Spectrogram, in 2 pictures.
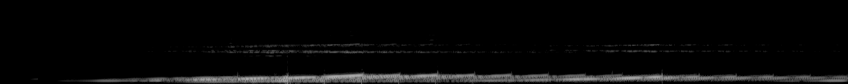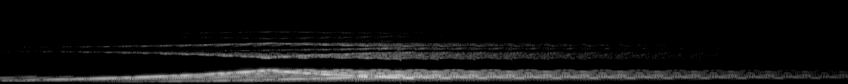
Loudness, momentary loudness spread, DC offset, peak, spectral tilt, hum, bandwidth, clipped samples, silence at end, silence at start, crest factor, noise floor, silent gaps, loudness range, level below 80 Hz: -26 LUFS; 24 LU; under 0.1%; -8 dBFS; -10.5 dB/octave; none; 4.9 kHz; under 0.1%; 1.05 s; 1 s; 20 dB; -74 dBFS; none; 14 LU; -74 dBFS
